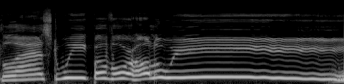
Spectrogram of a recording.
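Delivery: high, slow spooky drawl; spooky announcer voice. Pretend. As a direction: stretch Halloween out like a horror trailer. Announcing Spooky Month, Halloween.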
